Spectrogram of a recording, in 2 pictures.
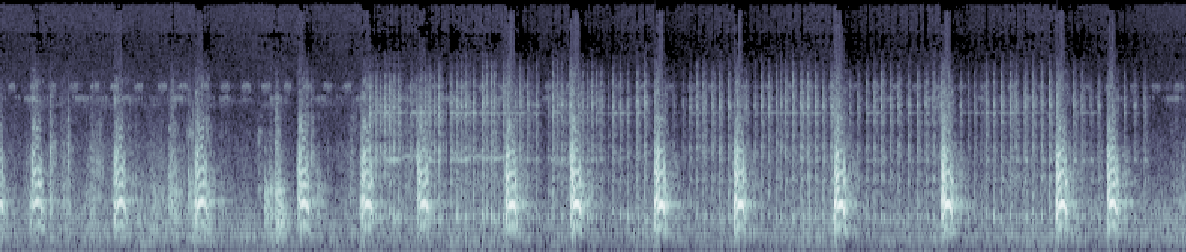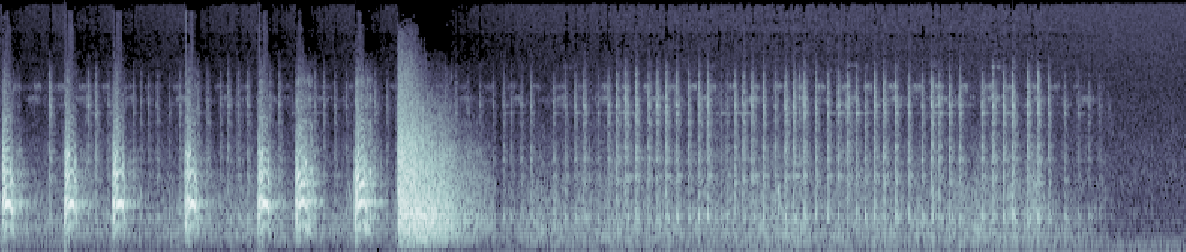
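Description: A dog barking over and over, about once a second, for some twenty seconds. Then a single loud blast that wounds the dog, after which the barking stops.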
